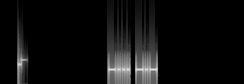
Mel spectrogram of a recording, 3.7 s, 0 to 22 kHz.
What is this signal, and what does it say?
Morse code, heard as a keyed tone, about 36 wpm, 700 Hz. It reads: BK
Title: Abbreviations 35wpm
